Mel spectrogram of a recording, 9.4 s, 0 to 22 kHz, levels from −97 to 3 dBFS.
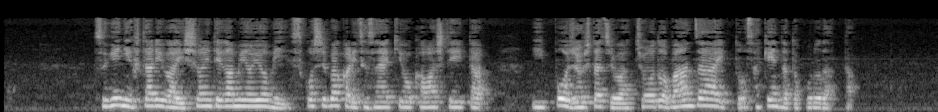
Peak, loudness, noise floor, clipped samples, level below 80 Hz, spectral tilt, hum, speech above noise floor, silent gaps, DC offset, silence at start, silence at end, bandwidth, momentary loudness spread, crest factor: -2 dBFS; -19 LUFS; -58 dBFS; under 0.1%; -56 dBFS; -6 dB/octave; none; 40 dB; none; under 0.1%; 0.95 s; 0.85 s; 11.5 kHz; 10 LU; 18 dB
